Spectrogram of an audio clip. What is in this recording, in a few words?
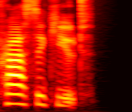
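"prosecute", American English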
